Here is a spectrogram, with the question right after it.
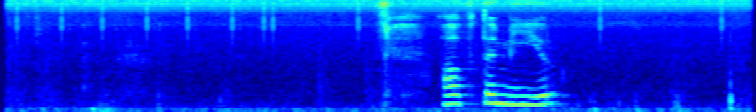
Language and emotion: Russian, neutral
